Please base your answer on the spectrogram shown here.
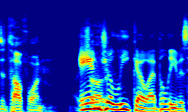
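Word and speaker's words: Angelichio: And they have it Angelico is how he pronounces his last name.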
